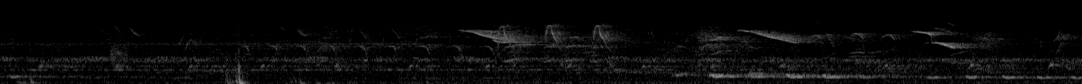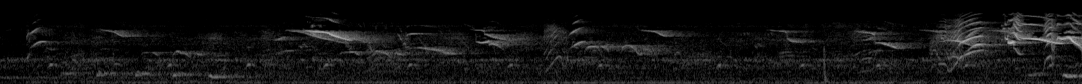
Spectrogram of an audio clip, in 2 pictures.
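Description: Wild forest birds calling: from about four seconds in, many sharp whistles that slide downward overlap one another, with lower calls mixed in, over a faint steady hum. The loudest burst of whistles comes near the end.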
